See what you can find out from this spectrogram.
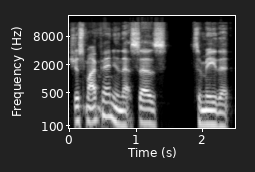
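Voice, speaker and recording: A man with a fairly low voice co-hosts a history conversation in a dry, close recording. He thinks aloud, laying out his theory piece by piece. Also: lively intonation, moderate pace, no echo. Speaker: podcast co-host. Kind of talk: conversational historical discussion, speculating.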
